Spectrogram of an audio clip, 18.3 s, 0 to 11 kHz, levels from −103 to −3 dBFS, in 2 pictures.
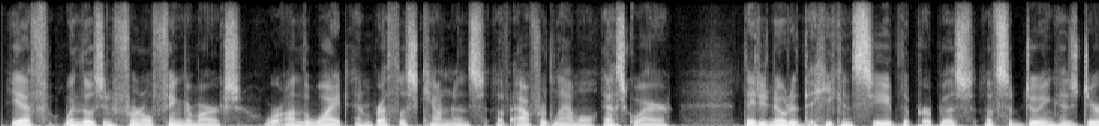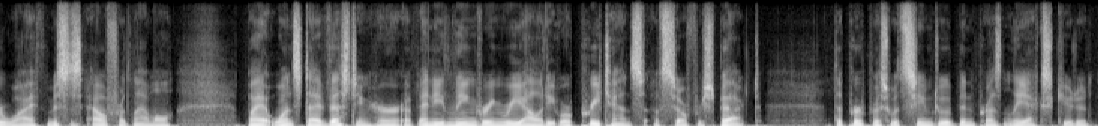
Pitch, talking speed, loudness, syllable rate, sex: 115 Hz, 180 wpm, -18 LUFS, 6.0 syllables/s, male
